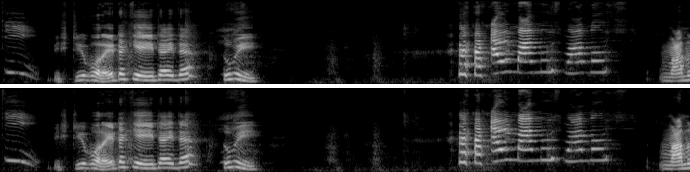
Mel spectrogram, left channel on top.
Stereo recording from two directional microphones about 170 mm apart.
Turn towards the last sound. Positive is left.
turn(degrees=-15)  # may be behind; listen again after turning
